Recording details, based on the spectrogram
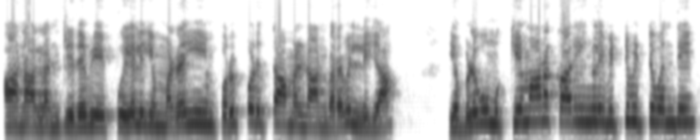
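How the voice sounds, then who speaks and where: A woman's voice: a little high, highs cut off, natural voice. A woman voicing a tender, coaxing young prince. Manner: gentle, coaxing questions.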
